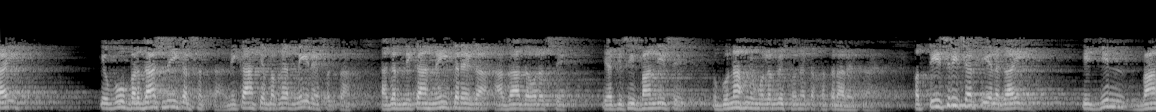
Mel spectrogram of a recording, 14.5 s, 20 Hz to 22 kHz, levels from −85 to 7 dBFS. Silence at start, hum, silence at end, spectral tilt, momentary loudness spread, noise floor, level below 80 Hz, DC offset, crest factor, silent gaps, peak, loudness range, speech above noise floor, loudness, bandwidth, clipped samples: 0 s; none; 0 s; -2 dB/octave; 14 LU; -43 dBFS; -64 dBFS; under 0.1%; 18 dB; none; 0 dBFS; 2 LU; 24 dB; -18 LUFS; 6 kHz; under 0.1%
